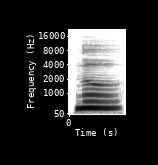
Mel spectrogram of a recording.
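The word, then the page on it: ne: tone 1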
